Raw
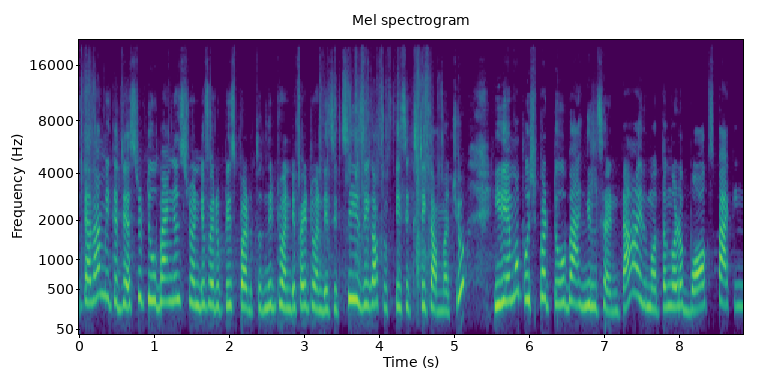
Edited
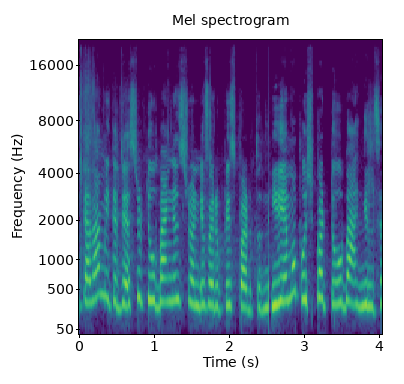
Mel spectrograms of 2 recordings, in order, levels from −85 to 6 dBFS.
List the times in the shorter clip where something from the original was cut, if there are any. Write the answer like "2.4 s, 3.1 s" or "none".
2.5 s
